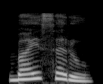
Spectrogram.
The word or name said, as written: ಬೈಸರು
